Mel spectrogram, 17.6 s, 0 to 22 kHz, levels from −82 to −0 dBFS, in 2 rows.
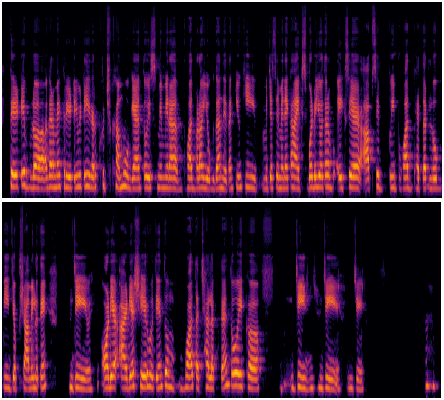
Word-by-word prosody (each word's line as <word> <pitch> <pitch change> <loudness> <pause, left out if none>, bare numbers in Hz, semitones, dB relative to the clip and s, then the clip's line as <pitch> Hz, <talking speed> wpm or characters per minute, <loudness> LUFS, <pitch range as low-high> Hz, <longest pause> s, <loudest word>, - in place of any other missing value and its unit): Creative 275 - +3
अ, 215 - +4
अगर 230 +3 +1
मैं 235 - -1
creativity 235 +1 0
अगर 220 -1 0
कुछ 260 - -9
कम 220 - 0
हो 235 - -1
गया 210 0 +1
है 205 - +1
तो 225 - +3
इसमें 220 +1 -2
मेरा 215 -1 +1
बहुत 210 +1 -3
बड़ा 215 +1 +1
योगदान 210 0 -1
देता 195 0 -4
है - - -10
क्योंकि 225 -2 -5 0.2
जैसे 215 +1 -2
मैंने 215 0 0
कहा 220 0 +1
एक्सपर्ट 225 +2 0
होता, 235 0 0 0.2
एक 215 0 -5
से 225 -2 +4
आपसे 200 +4 -1 0.2
भी 225 0 -1
बहुत 215 +1 0
बेहतर 210 0 -1
लोग 205 0 -1
भी 220 -1 -3
जब 210 - -6
शामिल 210 0 +2
होते 215 +1 +1
हैं 235 - +1 0.5
जी, 210 -3 +3 0.3
ऑडियो 220 +2 +5
आइडियाज़ 230 +4 +4
शेयर 235 -1 +4
होते 225 -3 0
हैं 225 +2 -2
तो 270 0 +3 0.2
बहुत 225 +2 0
अच्छा 225 +2 -2
लगता 210 0 -1
है। 270 - -1
तो 260 0 +5
एक 250 -2 +2 0.9
जी, 220 +1 +2 0.3
जी, 205 -3 0
जी। 195 -3 -7 1.2
हुँ। 255 -1 -8
220 Hz, 185 wpm, -23 LUFS, 210-235 Hz, 1.2 s, ऑडियो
